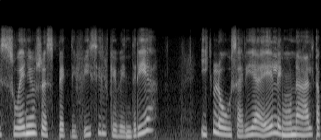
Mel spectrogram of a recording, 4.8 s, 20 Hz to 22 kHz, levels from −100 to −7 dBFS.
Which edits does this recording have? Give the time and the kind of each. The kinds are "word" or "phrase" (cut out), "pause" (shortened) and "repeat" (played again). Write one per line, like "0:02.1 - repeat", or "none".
0:01.0 - word
0:01.6 - word
0:03.2 - word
